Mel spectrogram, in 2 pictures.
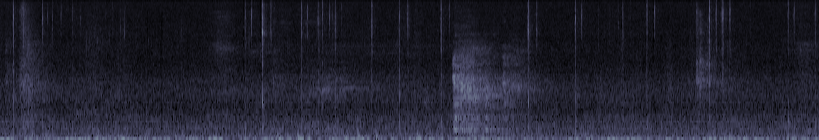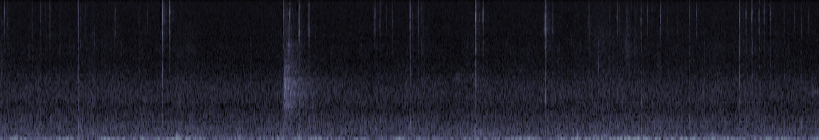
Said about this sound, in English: Ah, my typing is so bad. This is what happens.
